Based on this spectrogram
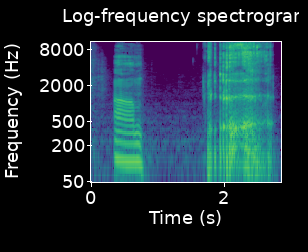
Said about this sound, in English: That was not a very... very bassy burp. Pardon me.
